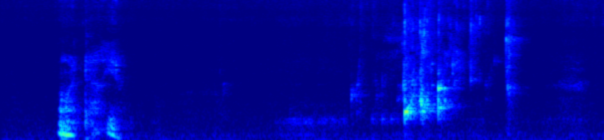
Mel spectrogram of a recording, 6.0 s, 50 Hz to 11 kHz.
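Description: Faint, raspy scraping of a 1921 Gillette New Improved open-comb safety razor cutting lathered stubble in short strokes, in two brief clusters: about half a second in and again around four seconds in.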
